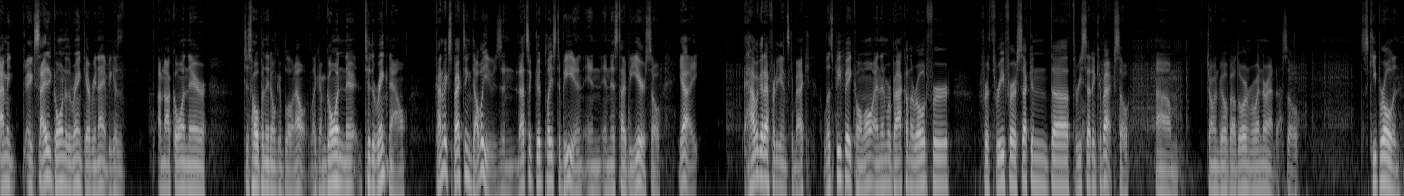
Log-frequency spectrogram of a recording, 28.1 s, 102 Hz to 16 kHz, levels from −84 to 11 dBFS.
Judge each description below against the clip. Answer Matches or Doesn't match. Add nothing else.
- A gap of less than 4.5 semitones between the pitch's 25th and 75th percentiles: Matches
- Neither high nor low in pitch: Doesn't match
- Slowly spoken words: Doesn't match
